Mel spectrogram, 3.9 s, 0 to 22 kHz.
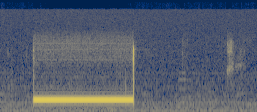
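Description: Telephone call tone played through a Xiaomi Redmi Buds 3 Pro earbud, a single steady beep lasting about a second and a half, clear and prominent, followed by near silence.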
